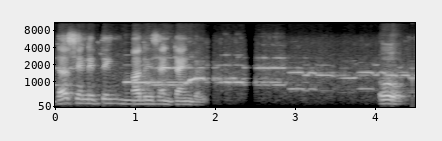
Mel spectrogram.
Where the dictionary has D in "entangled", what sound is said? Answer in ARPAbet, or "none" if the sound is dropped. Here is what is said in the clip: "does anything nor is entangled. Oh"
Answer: none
